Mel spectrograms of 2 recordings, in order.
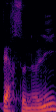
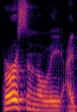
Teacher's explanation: mot parce que si vous dites personn ça ne marchera pas c'est bien évidemment la prononciation et accentué au bon endroit sur la première syllabe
